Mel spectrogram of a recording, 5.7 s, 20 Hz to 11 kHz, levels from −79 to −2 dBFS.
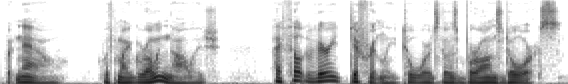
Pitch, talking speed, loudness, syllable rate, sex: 100 Hz, 150 wpm, -18 LUFS, 5.1 syllables/s, male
